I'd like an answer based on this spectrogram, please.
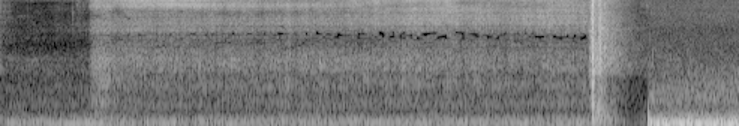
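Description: A firework fuse sizzles with a steady high hiss for about three seconds. The rocket then launches with a sudden loud whoosh about four seconds in. A loud low rumble follows near the end.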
